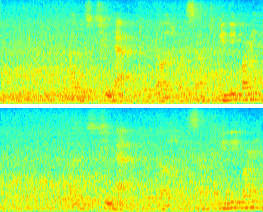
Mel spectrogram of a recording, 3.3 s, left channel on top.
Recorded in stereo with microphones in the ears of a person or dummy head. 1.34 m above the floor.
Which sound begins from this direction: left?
A man speaking, at 0.8 s.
